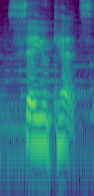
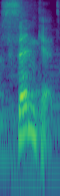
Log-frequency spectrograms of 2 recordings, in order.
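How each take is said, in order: First: The name begins with a 'sei' sound. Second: The name begins with a 'sen' sound. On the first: The speaker calls it wrong. "Am I saying that right?" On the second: The speaker calls it right. "No, Senkets. My bad"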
